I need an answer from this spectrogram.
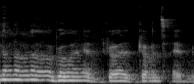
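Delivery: sweet, nurturing, encouraging motherly voice. Retelling a movie scene: imitating a motherly tone. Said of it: "'Cause she's being so motherly".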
